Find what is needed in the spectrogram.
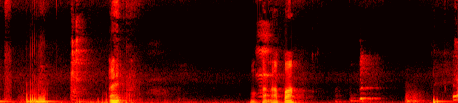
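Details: Adult woman: several loud, voiced sneezes with short breaths in between.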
